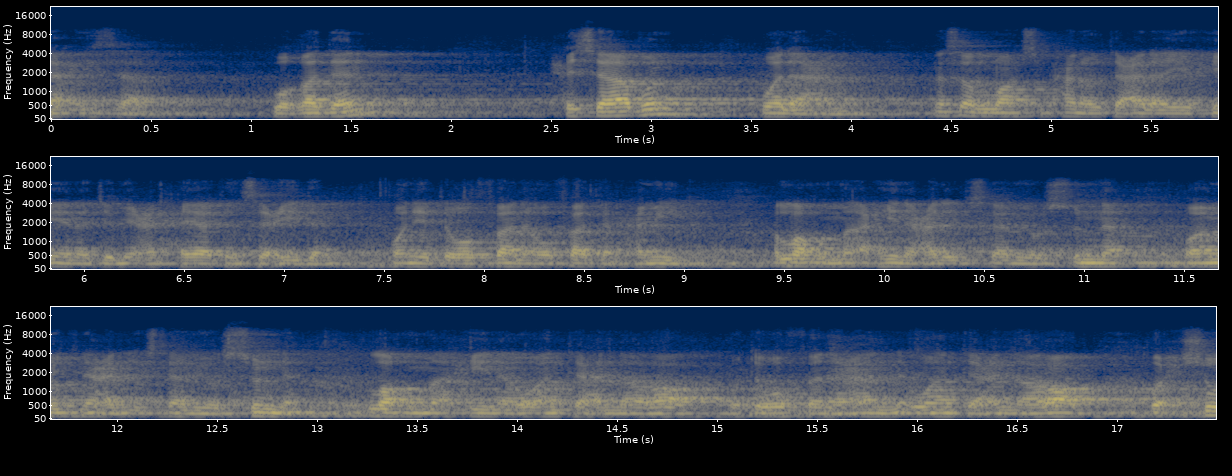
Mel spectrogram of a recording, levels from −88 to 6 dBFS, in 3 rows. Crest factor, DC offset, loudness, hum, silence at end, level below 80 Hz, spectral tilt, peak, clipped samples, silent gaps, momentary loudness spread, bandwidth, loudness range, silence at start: 20 dB; under 0.1%; -27 LUFS; none; 0 s; -80 dBFS; -6 dB/octave; -8 dBFS; under 0.1%; none; 10 LU; 10 kHz; 2 LU; 0 s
